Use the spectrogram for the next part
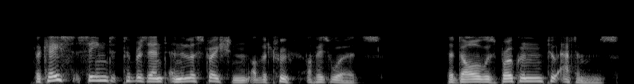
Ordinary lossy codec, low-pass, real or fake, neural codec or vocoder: Opus, 24 kbps; 3.6 kHz; real; none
